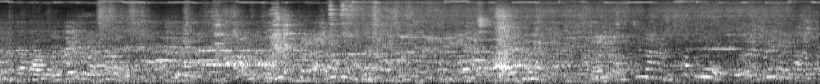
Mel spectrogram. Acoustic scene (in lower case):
crowded indoor space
